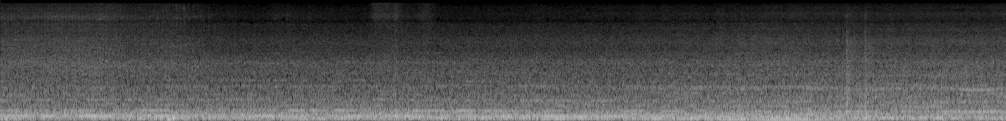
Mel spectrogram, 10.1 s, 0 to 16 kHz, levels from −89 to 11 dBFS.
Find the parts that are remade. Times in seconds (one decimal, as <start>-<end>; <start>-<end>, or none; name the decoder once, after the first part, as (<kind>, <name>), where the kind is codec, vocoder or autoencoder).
0.0-6.8 (vocoder, BigVGAN v2); 9.3-10.1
